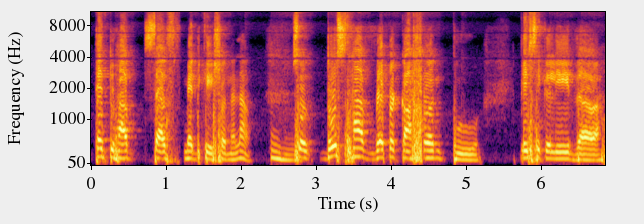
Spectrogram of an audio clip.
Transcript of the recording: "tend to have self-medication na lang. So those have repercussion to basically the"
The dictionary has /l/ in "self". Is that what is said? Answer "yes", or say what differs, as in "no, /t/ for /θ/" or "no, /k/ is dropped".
yes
